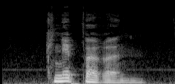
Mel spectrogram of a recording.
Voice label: "knipperen", Dutch

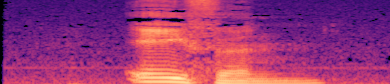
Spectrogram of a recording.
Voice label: "even", Dutch

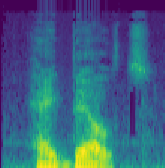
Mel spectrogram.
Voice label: "hij belt", Dutch

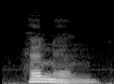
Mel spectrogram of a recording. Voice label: "Hunnen", Dutch

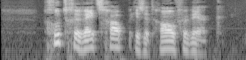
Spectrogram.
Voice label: goed gereedschap is, Dutch; Goed gereedschap is het halve werk; good tools make a job much easier

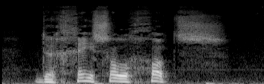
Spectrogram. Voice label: de Gesel Gods, Dutch

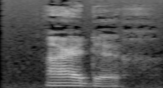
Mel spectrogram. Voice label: "aardig", Dutch

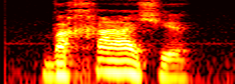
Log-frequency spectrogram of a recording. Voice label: "bagage", Dutch

